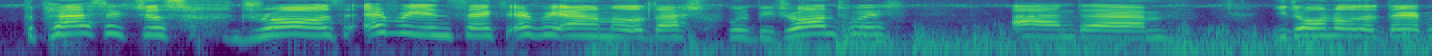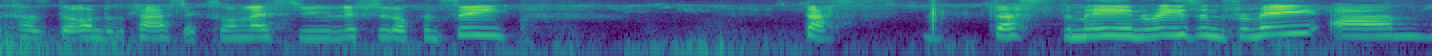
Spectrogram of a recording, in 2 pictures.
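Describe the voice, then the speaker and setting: A woman with a high pitch and ordinary pitch variation, long, frequent pauses, a dry sound with no echo and light background noise. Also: moderate pace. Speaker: farm vlogger. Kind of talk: casual vlog chat. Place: garden. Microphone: phone near.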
